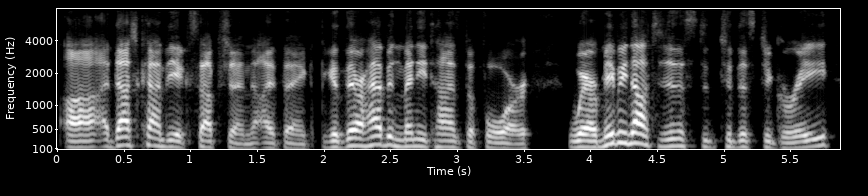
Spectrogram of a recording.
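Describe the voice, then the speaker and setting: A man's voice: mid-range voice, animated, bright, forceful tone, dry recording, studio quality. A man appearing as a guest on a gaming chat show, laying out release history precisely and explaining his points. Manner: quick, explanatory, precise about dates. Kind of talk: casual video game chat.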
